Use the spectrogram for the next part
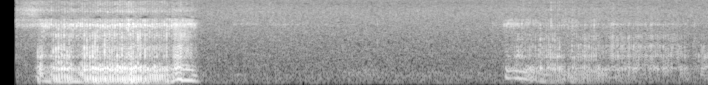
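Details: Sleeping Cavalier King Charles Spaniel dog snoring: two rough, fluttering breathing noises, each about a second long, separated by a quiet pause.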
